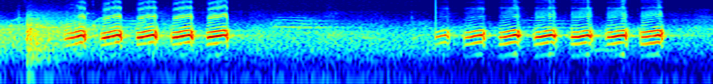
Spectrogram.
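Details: White-breasted Nuthatch giving its typical call at a backyard peanut feeder, recorded by trail camera: nasal, rapidly repeated notes in two runs of about five and eight, roughly six per second, over faint background hiss.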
